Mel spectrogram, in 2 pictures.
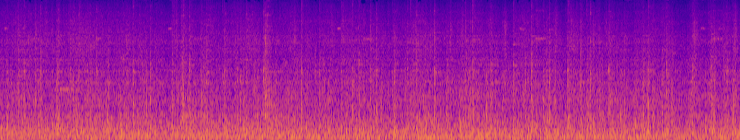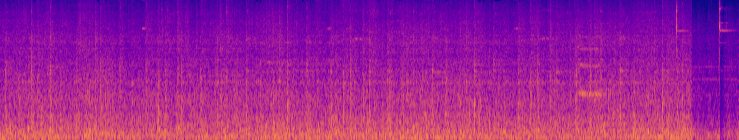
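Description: Freight train cars rolling past, with a steady clickety-clack of wheels over the rail joints. The sound drops away abruptly near the end.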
